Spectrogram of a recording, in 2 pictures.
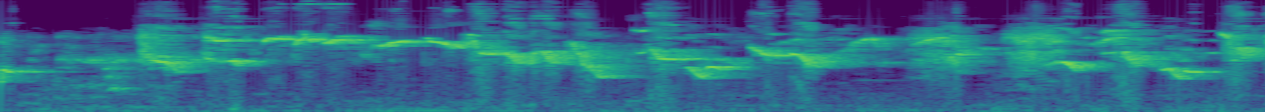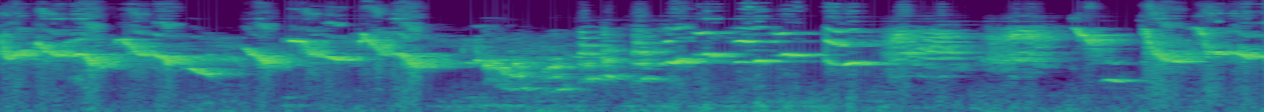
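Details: Chinese hwamei (samyong) in long, relentless lure song meant to spur other samyong into song: high, rapid strings of varied whistles, slurs and chirps, barely pausing.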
